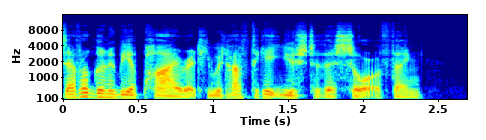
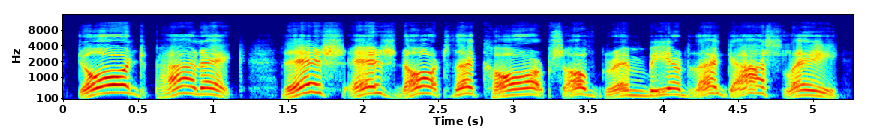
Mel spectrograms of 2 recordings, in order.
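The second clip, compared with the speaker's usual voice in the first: very high, very loud, slow shout; yelling; 13 semitones higher, 10 dB louder, much slower than usual. A narrator's reading. Wrinkly shouts over the panicking tribe, yelling. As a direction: bellow it so the whole panicking tribe hears. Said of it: "he started yelling".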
